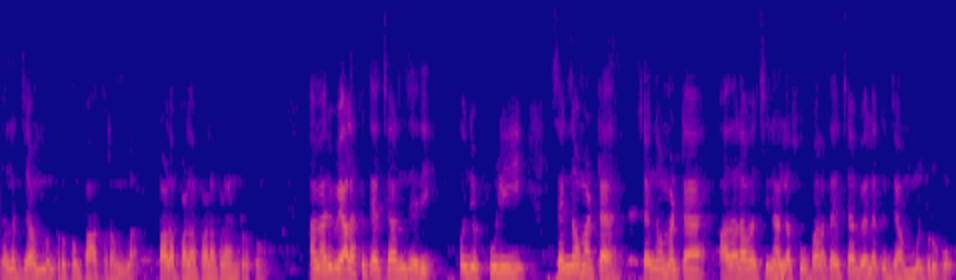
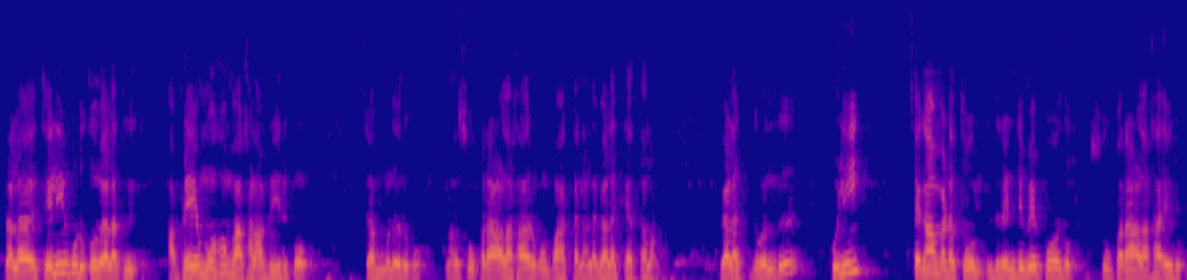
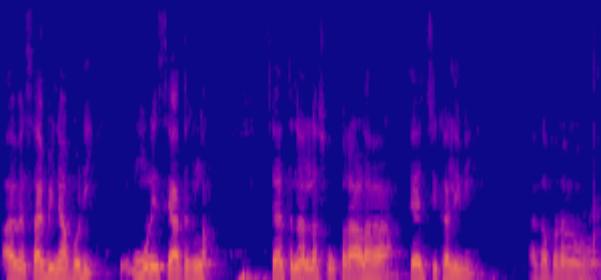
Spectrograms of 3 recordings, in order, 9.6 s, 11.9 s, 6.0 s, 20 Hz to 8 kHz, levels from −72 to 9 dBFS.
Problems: background sounds at intervals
